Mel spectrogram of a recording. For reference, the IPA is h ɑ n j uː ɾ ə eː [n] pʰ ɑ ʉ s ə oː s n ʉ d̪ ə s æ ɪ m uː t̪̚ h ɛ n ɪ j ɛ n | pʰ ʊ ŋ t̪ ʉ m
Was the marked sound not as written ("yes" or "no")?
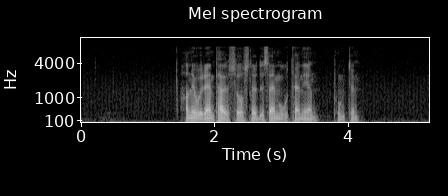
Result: no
